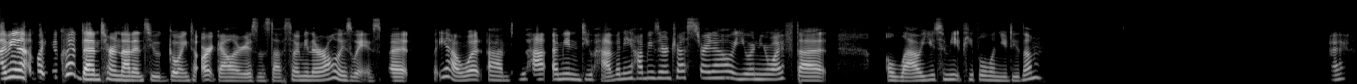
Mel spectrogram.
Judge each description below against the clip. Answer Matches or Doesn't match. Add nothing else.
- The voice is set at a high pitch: Matches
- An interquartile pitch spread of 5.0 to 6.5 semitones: Matches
